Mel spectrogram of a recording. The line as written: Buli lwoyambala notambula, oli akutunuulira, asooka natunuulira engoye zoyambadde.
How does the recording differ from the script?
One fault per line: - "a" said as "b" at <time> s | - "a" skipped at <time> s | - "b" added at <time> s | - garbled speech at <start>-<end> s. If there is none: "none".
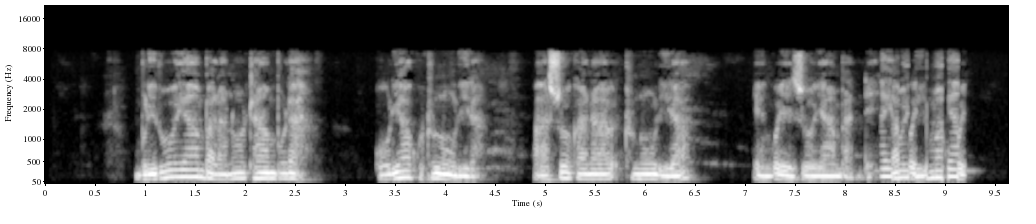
- garbled speech at 8.3-9.2 s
